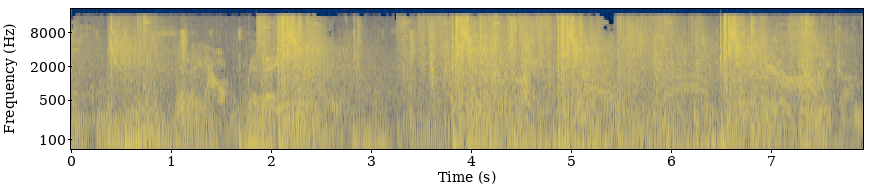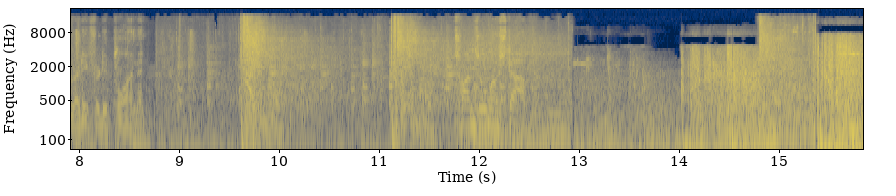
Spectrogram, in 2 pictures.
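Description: A rifle fires loud gunshots.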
